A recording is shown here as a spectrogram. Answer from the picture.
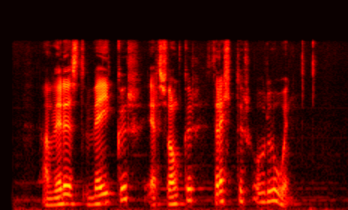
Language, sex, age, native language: Icelandic, male, 20-29, Icelandic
